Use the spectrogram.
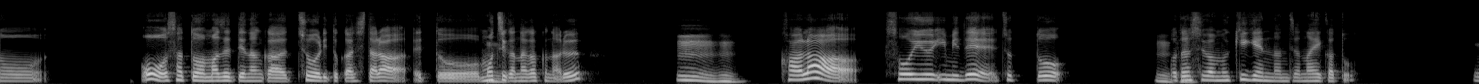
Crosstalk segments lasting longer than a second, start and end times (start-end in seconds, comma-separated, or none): none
